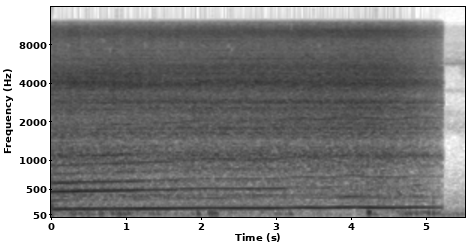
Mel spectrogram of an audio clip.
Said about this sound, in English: So now what I'm gonna do, I'm gonna blend it.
